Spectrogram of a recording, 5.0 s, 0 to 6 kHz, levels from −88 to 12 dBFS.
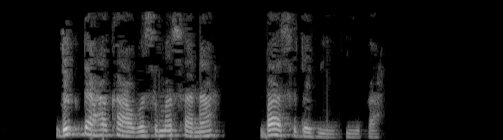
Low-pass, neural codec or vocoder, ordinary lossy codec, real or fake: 5.4 kHz; none; MP3, 24 kbps; real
